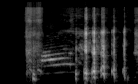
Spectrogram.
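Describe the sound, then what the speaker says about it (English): A cat meows several times in quick succession, a drawn-out call followed by shorter, clipped meows, fairly close and clear against a quiet background. "My cat's meowing maybe at birds out there."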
